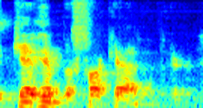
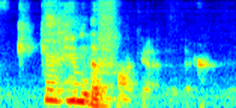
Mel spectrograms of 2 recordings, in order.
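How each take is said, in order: First: Said in the usual way. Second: Higher, fed-up repeat; exasperated demand again, voice pitched up; exasperated outburst. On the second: Real, not acted.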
